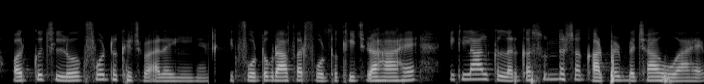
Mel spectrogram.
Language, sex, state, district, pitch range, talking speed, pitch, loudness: Hindi, female, Uttar Pradesh, Jalaun, 170-200 Hz, 195 wpm, 180 Hz, -27 LUFS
